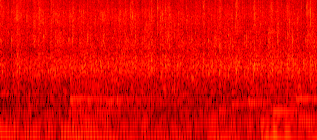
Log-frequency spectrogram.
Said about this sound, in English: Clap your hands and praise him for his word.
